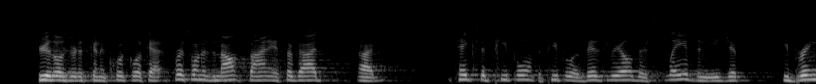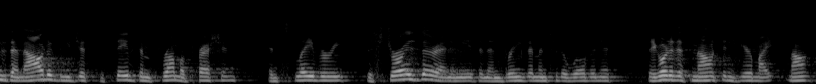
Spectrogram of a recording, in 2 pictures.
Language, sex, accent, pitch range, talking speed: English, male, American, 160-190 Hz, 220 wpm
